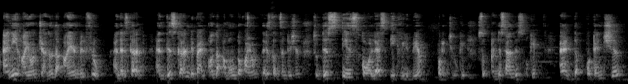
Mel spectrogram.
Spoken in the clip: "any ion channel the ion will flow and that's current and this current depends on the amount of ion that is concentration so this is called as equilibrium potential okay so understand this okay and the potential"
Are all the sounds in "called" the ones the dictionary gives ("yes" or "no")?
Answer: no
